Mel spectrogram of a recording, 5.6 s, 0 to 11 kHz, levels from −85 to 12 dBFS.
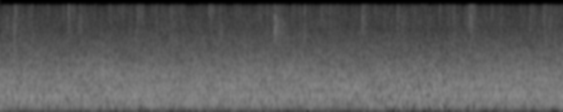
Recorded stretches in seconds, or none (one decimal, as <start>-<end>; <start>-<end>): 3.8-4.5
